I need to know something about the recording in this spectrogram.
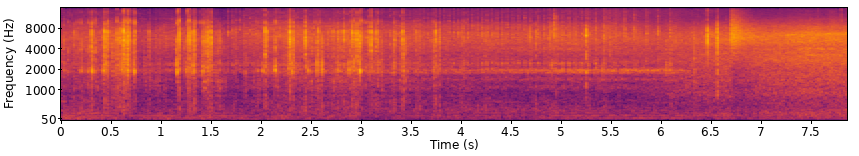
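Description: Bicycle tyres roll steadily over pavement.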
